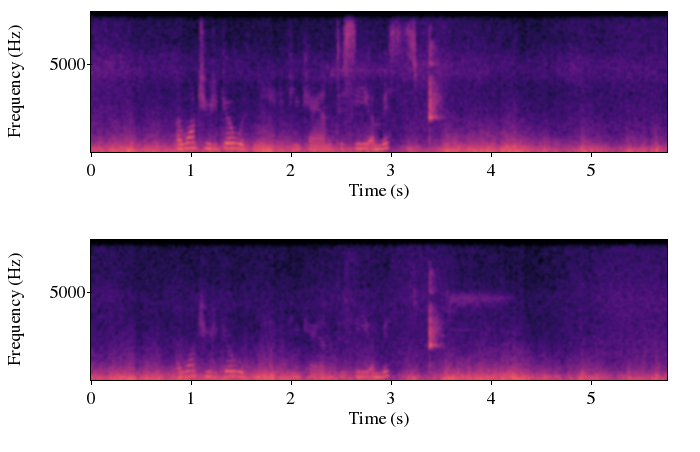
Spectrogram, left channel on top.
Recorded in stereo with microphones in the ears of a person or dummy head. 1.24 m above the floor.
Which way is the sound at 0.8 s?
60° left (ahead or behind).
